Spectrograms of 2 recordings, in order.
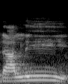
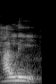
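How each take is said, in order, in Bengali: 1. প্রথম ব্যঞ্জনটি সাধারণ, অর্থাৎ অল্পপ্রাণ। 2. প্রথম ব্যঞ্জনটি শ্বাসযুক্ত ও মহাপ্রাণ। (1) "কিন্তু ঢালিটাকে কিভাবে উচ্চারণ করব? মগে তেল ডালি" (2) "মগে তেল ঢালি"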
